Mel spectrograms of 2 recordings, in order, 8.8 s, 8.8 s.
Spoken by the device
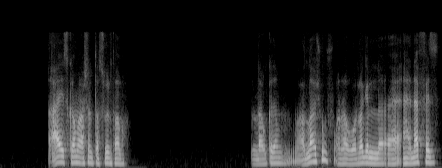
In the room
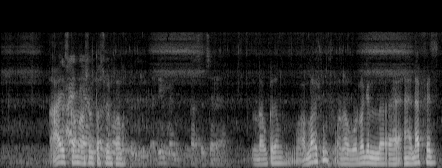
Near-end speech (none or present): present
